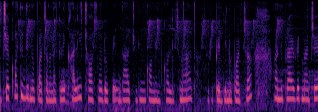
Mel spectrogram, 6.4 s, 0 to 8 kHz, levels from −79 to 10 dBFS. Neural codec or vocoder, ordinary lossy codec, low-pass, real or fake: none; none; none; real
